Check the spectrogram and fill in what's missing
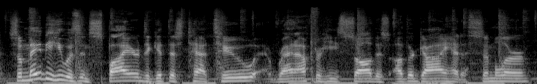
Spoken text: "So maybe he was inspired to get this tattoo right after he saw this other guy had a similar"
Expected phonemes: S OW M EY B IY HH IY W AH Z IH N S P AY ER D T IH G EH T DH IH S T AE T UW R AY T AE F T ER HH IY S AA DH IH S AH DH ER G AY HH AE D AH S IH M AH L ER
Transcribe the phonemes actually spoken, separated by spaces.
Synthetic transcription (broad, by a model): S OW M EY B IY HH IY W AH Z IH N S P AY ER D T IH G EH T DH IH S T AE T UW R AY T AE F T ER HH IY S AA DH IH S AH DH ER G AY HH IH D AH S IH M L ER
